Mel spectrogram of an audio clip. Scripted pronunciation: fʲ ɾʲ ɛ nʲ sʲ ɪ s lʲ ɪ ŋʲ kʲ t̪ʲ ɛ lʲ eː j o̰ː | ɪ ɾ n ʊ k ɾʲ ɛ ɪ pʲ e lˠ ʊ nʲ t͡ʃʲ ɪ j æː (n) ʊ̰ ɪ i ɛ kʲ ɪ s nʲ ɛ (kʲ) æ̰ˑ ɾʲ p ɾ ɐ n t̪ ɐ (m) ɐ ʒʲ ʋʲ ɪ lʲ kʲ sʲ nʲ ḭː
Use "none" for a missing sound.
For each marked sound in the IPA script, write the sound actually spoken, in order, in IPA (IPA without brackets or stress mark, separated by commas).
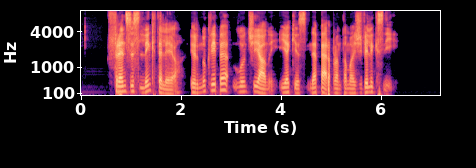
n, pʲ, m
